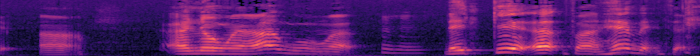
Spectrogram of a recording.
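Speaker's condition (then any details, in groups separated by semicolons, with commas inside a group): Cerebral palsy; from birth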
